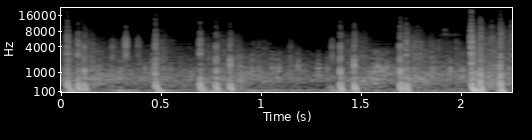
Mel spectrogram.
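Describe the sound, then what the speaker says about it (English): Explosion from a Maz round in a competitive multiplayer video game match: a cluster of sharp cracking bursts and pops in quick irregular succession, moderately loud, with no voices. "Gorksky fired a Maz round. You can tell by the type of explosion it makes"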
